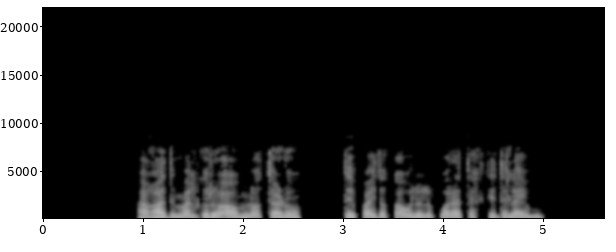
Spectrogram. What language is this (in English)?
Pashto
